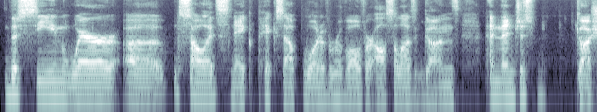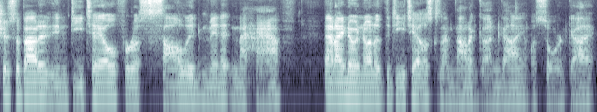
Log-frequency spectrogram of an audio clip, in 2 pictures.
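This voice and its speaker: Forceful male streamer reading aloud. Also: fairly low pitch, fairly even intonation, measured pace. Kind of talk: story narration with casual asides.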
